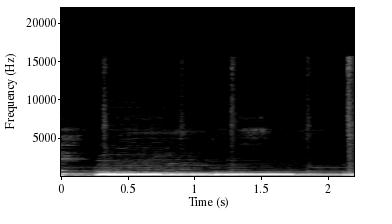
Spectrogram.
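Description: Live country gospel band playing, with guitars and singing voices. A loud chord comes in about a quarter second in and is held for over a second, then the playing drops back.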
